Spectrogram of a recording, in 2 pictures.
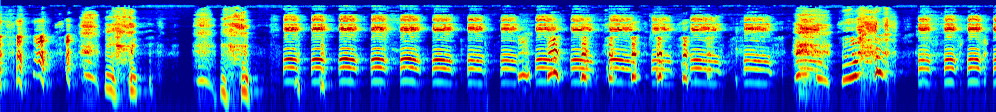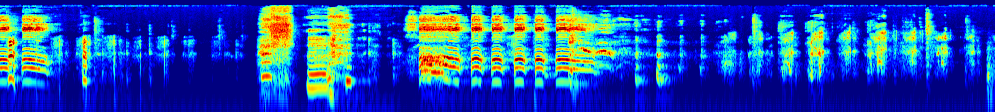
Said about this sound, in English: So obviously, I've retrieved a rubber chicken.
